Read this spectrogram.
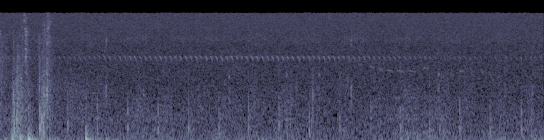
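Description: Footsteps crunch steadily on a gravel road.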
